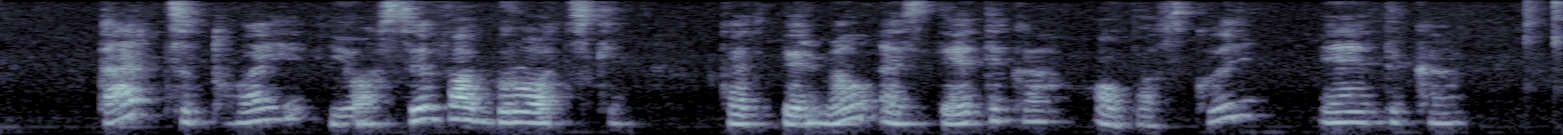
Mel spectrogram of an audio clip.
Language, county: Lithuanian, Panevėžys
